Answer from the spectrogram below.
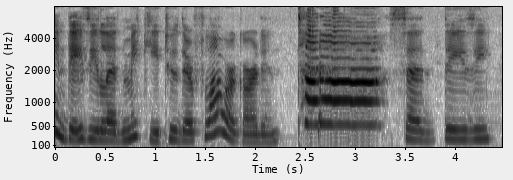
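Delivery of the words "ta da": high, loud reveal; excited ta-da. A narrator's reading. Daisy revealing the garden to Mickey, high and loud. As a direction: present it with a flourish.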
